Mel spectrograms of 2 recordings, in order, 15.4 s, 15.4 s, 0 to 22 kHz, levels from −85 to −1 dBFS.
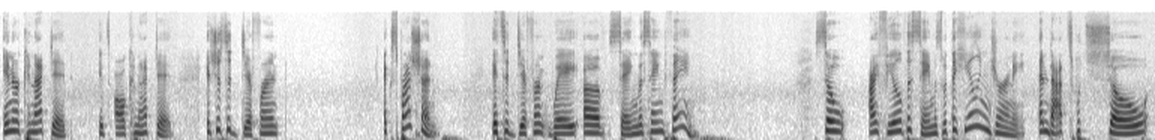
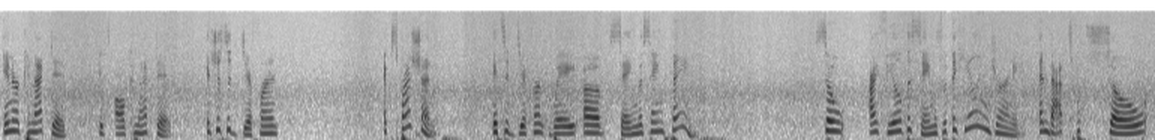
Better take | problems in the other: first | hiss; loud; throughout; 9 dB below the speech; faint in the first

